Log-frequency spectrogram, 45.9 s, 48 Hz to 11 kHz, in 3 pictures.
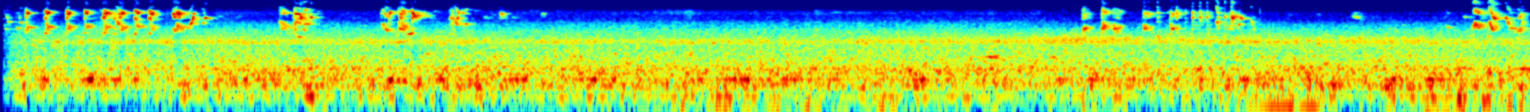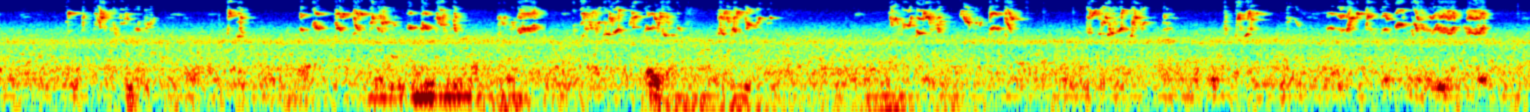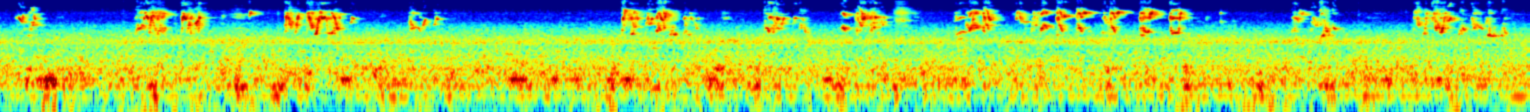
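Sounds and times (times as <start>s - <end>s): lovebird chirping: 14.6s - 23.2s, 36.8s - 45.8s.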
